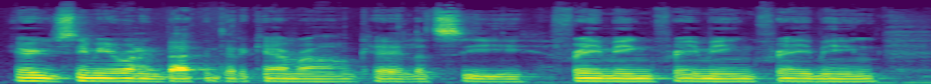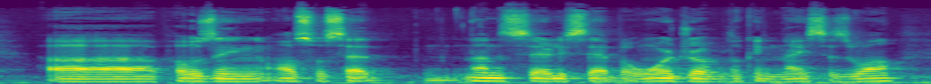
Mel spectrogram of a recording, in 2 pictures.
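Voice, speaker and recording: A man's voice: low-pitched, level tone, a little fast, vocal fry, hardly any pauses, a little hiss or hum. A male photographer narrating his tutorial video as a voice-over, in a casual, slangy way that sounds like thinking aloud. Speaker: photographer and YouTuber.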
